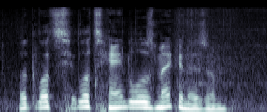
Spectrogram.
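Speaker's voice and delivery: ordinary delivery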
